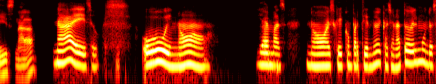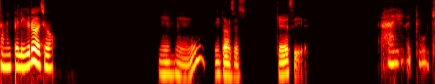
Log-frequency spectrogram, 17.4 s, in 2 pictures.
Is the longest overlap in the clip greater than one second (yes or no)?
no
